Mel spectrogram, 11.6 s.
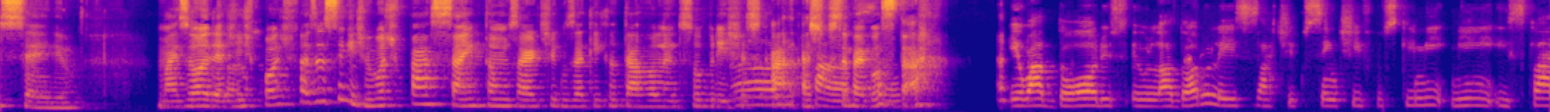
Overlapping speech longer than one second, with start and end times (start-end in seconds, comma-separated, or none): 5.5-6.8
